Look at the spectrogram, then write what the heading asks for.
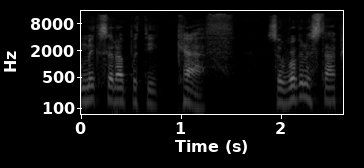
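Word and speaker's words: كاف: Another difference is that the qaf is pronounced full-mouthed. You kind of purse your lips a little bit. You say qaf. Whereas the kaf, you open your mouth up.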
